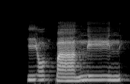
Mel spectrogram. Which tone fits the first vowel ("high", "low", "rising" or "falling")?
high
